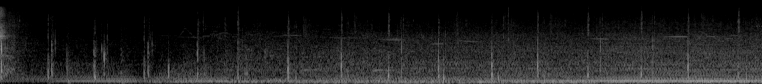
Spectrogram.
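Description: Footsteps tap steadily on a hard path.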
